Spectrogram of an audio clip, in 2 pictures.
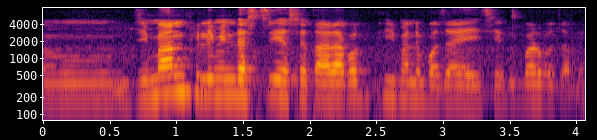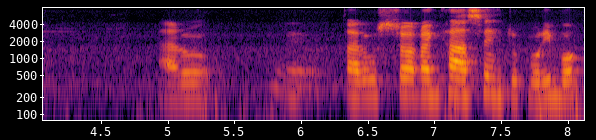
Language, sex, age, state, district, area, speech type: Assamese, female, 45-60, Assam, Kamrup Metropolitan, urban, spontaneous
